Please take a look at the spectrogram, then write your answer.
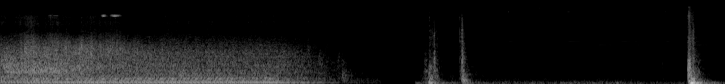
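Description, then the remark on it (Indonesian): A taxi's engine idles and winds down to a stop in front of a man, then after a short quiet a couple of clicks and a solid door slam as the taxi driver gets out, with a low hum lingering. “Saat pria itu tengah meneguk kopinya, sebuah mobil taksi berhenti di depannya. Dan sopir taksi tersebut turun dari dalam mobil.”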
